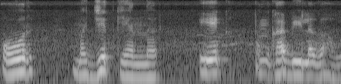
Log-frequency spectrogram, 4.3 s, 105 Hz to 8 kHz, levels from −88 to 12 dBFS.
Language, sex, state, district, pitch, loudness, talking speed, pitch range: Hindi, male, Uttar Pradesh, Saharanpur, 170 Hz, -18 LUFS, 125 wpm, 160-190 Hz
